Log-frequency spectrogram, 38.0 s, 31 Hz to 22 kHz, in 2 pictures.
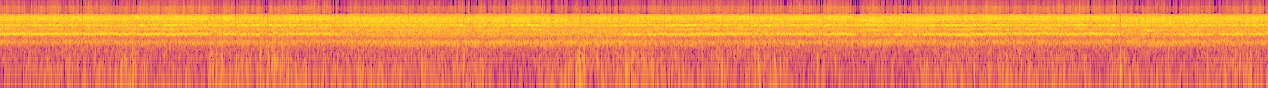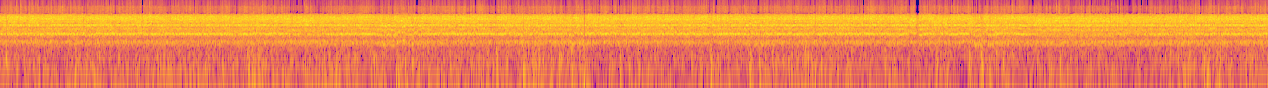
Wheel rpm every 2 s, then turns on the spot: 230, 230, 220, 210, 220, 230, 230, 230, 230, 230, 230, 230, 230, 230, 230, 230, 230, 220, 230.
none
